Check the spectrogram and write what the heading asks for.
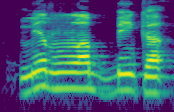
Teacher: دیکھیے ناظرین، یہاں بھی ادغام یرملون کا قاعدہ کہ نون ساکن کے بعد ادغام یرملون کے 6 حرفوں میں سے را آیا ہوا ہے، اس لیے بغیر گنہ کے پڑھیں گے۔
